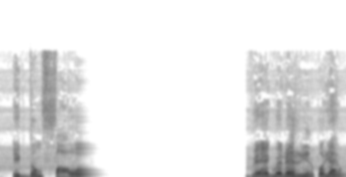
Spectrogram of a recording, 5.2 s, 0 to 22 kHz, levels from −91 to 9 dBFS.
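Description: Timecode bleed runs through the whole speech. Linear timecode leaks in at roughly 30 dB below the speech, heard as a chirping warble between about 1 and 2 kHz. On a spectrogram it shows as two faint horizontal bands flickering at 29.97 frames per second.

Short concealed packet loss occurs at 0.97 to 1.03 s and again at 1.09 to 1.13 s. About 40 ms and then 20 ms of audio never arrived, and the extrapolated fill sounds like a brief smear.

From 1.17 to 3.71 s, the likely cause is a long network dropout. The last sound stretches on and fades for about a third of a second, then goes silent, a flat line on the waveform. Speech resumes without the lost stretch.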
